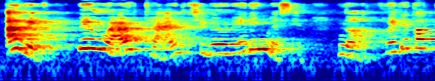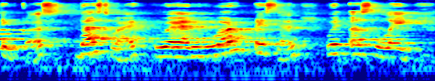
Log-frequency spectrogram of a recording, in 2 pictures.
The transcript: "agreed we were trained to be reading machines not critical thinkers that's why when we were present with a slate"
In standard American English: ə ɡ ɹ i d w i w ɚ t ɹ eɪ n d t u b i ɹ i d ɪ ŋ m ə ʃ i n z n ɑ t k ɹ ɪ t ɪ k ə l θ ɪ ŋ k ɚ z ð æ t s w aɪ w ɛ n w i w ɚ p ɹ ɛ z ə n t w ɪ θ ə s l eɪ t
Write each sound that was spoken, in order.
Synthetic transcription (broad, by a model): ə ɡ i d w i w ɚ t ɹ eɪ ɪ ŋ t u b i ɹ i d ɪ ŋ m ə s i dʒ n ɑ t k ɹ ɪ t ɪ k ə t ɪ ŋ k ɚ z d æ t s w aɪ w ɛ n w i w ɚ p ɹ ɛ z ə n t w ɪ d ə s l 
